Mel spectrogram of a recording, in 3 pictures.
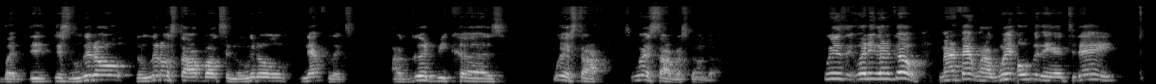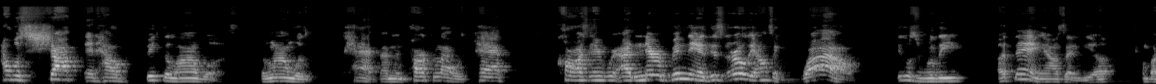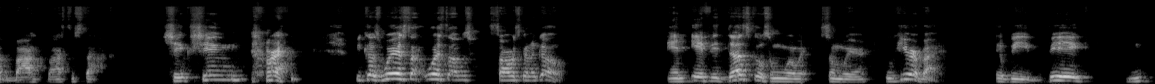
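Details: Adult male stroke survivor with aphasia and self-reported word-finding difficulty, speaking live; aphasia after stroke.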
